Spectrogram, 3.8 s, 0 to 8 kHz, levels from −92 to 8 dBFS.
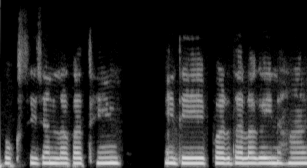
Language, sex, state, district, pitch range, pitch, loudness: Surgujia, female, Chhattisgarh, Sarguja, 245-250 Hz, 250 Hz, -12 LUFS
